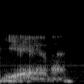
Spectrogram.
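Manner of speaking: voiceless whispered agreement; just breathe the words. Real, not acted. Streamer agreeing with chat under his breath, whispered.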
